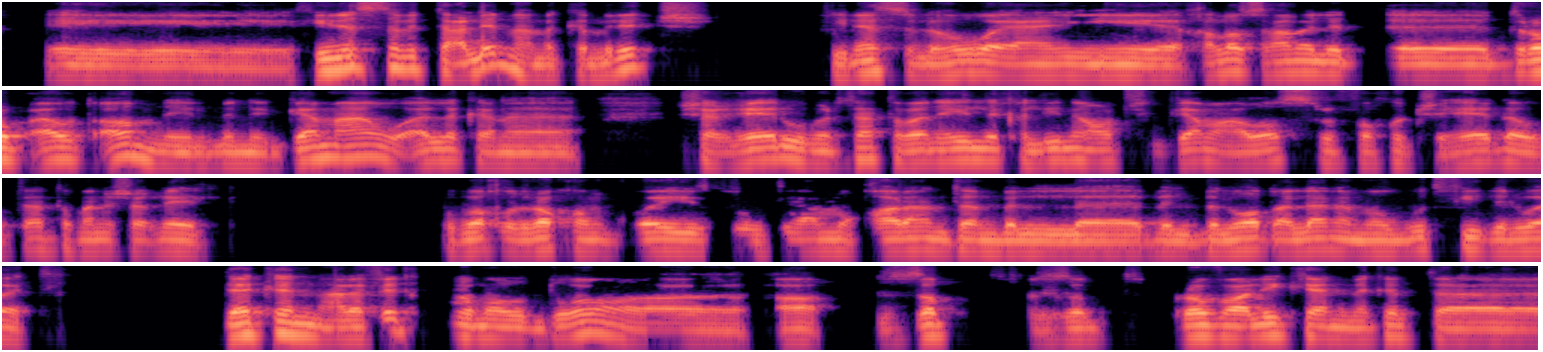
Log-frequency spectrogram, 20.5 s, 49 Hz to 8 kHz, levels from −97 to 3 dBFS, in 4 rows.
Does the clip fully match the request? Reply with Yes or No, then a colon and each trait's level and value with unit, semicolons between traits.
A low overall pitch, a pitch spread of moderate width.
Yes: low, 100 Hz; average, 3.9 semitones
